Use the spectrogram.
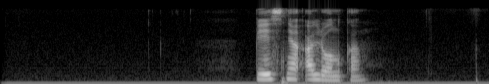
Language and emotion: Russian, neutral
